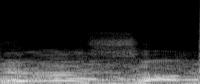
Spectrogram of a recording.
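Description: A loud, muffled, drawn-out voice with its pitch sliding up and down and no clear words.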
